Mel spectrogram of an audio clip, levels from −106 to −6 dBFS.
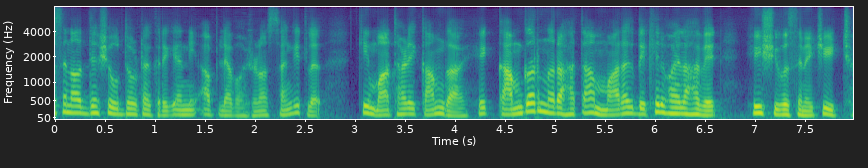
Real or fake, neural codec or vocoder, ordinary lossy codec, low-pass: fake; codec, 16 kHz, about 1 kbps, DyCAST, with the encoder's durations; none; none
